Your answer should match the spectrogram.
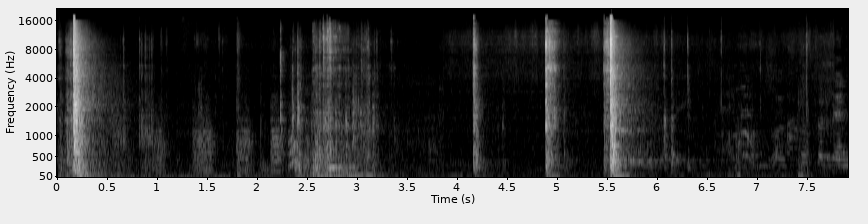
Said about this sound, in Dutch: We besluiten hier de camper voor de deur uit te klappen.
